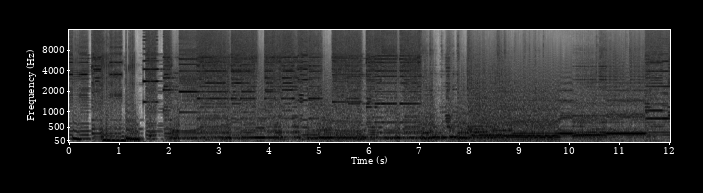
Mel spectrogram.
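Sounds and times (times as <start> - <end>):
loud song music: 0.0 - 12.0.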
